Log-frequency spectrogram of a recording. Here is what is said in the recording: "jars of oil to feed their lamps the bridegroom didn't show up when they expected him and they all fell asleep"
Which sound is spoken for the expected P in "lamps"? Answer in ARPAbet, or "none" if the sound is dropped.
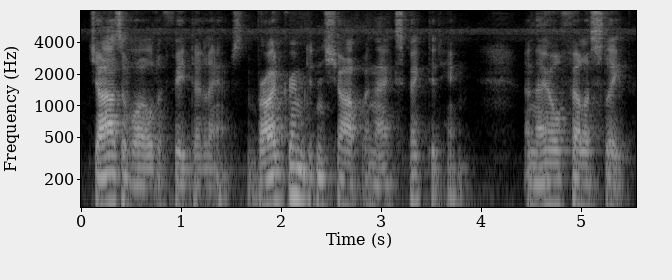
P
